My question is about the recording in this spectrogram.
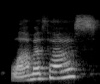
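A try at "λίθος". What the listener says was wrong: No, it's just an L sound. Lithos.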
